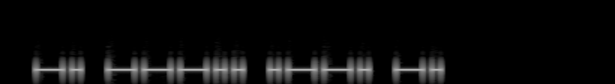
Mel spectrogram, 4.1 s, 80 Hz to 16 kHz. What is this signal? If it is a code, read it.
Morse code, heard as a keyed tone, about 21 wpm, 700 Hz. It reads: N8PN
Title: Speed Racing - USA Call Signs 17wpm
